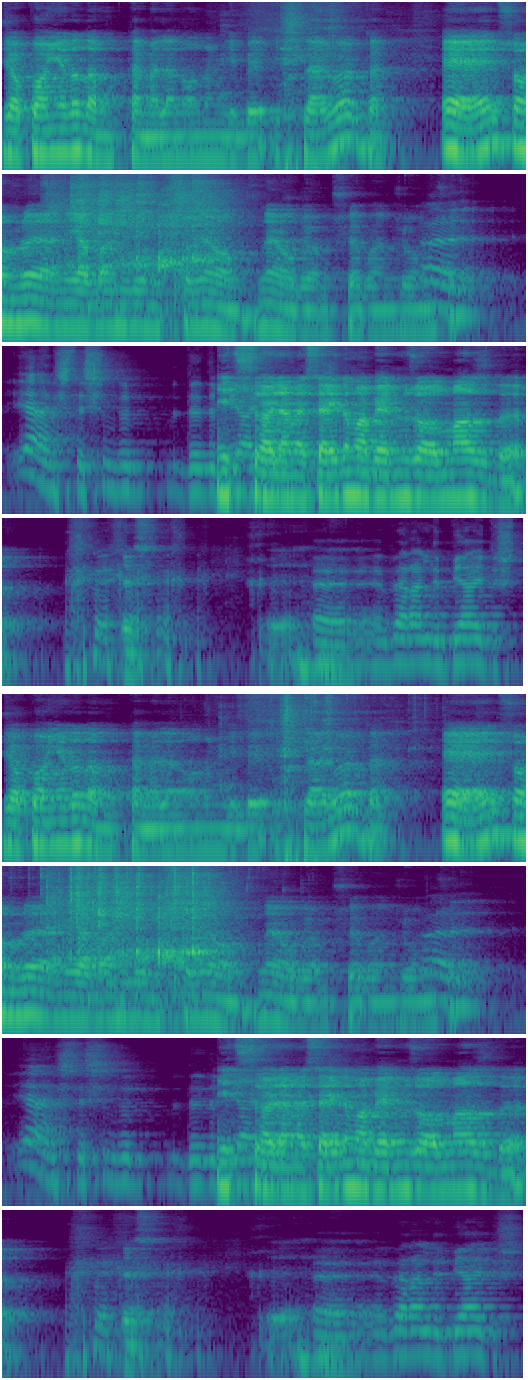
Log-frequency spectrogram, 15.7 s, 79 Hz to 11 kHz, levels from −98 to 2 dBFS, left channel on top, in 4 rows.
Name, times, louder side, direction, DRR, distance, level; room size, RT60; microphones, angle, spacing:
voice 1, 0.0-2.9 3.3-7.4 9.5-11.8 12.7-12.9 13.8-14.2, left 3 dB, 25° left, 4 dB, 0.3 m, -32 dB
sound 1, 1.6-3.3 3.6-6.0, right 4 dB, 80° right, 1.2 m, -34 dB
voice 2, 7.1-10.8 12.3-13.3 13.6-15.6, left 3 dB, 60° left, 7 dB, 0.6 m, -44 dB
11.5 x 4.6 x 2.6 m, 0.81 s
head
